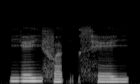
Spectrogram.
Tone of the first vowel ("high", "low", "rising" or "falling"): high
